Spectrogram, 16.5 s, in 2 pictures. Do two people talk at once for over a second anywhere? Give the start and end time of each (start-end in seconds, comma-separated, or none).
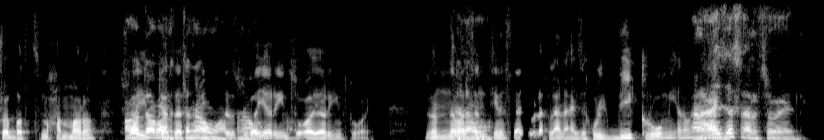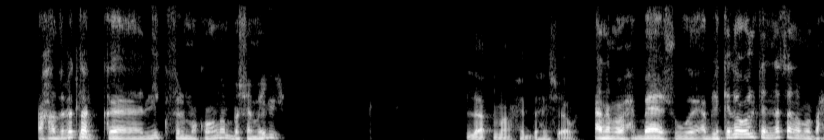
1.2-3.1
